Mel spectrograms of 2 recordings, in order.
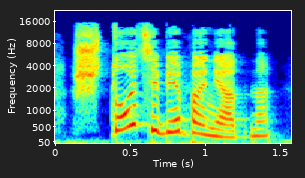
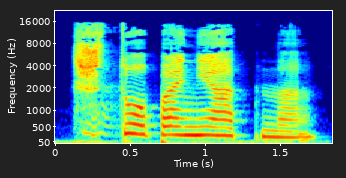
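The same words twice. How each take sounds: First: "Что тебе понятно" quicker and higher, pressing; heated challenge. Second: "Что понятно" stretched out slowly; drawn-out challenge. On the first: Cat presses the heroine, higher and heated. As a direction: demand it higher, pushing on "тебе". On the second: Cat challenges the heroine's reply, slow and pointed. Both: A narrator's reading.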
